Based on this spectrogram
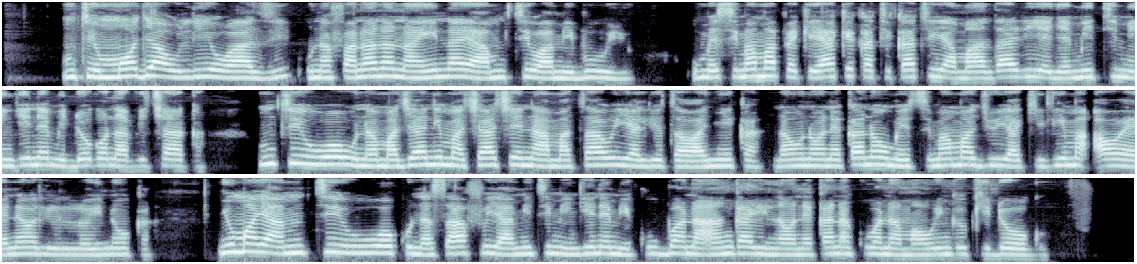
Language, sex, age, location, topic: Swahili, female, 18-24, Nairobi, government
